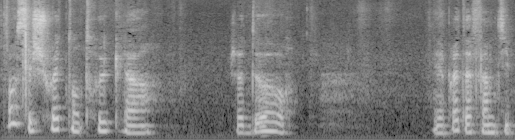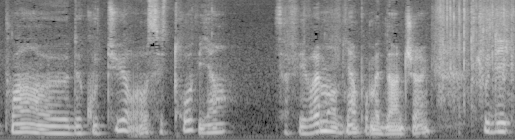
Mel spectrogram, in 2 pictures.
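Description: Gravelly older woman gushing over crafts. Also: fairly low pitch, slight background noise. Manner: chatty, gushing exclamations over each item. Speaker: craft video host. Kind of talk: casual unboxing chat to viewers.

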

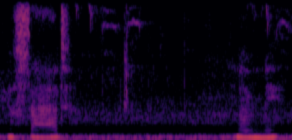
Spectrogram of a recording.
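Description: A woman's voice: medium pitch, little pitch movement, slow, very noisy, close to an everyday voice. A woman playing an exasperated, defiant stalking victim in a drama, blunt and dismissive. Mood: scornful, dismissive. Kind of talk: dramatic dialogue acting.

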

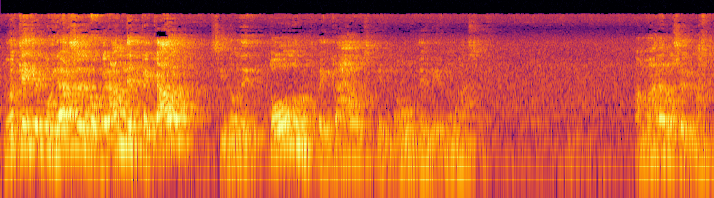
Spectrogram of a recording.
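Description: A male pastor with a high voice preaches, lively and speaking directly to his congregation. His words ring around a large church hall, caught from far off, over a faint hiss. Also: a little slow. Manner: lively, acts out congregants, addresses listeners directly. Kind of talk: sermon.

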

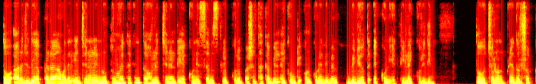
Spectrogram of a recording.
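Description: A man teaching Quran reading step by step, drawing out each letter sound in slow drills. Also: mid-range voice, warm tone, husky, dry recording. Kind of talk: step-by-step recitation lesson.

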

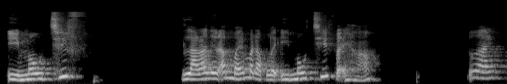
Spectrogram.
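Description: A woman's voice: sits high, fast talker. A Vietnamese woman, an English teacher, drilling a student's pronunciation with strict, corrective remarks in a one-on-one lesson. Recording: echoey room.

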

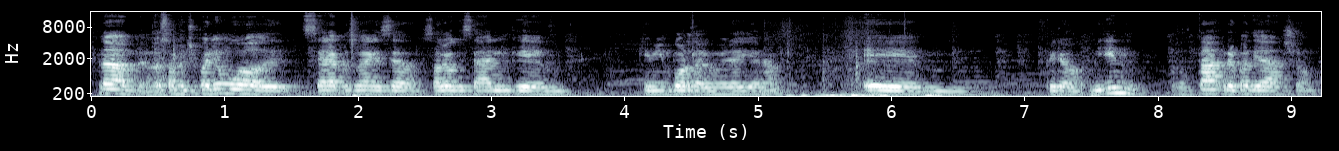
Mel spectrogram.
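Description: A woman's voice: lowish voice, little pitch movement, fairly quick, distant mic. Argentine woman streamer, slangy and chatty, roomy echo, faint music behind. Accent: Argentine Spanish. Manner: slangy, chatty, laughing at herself. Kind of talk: casual storytelling to stream chat.

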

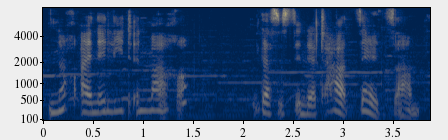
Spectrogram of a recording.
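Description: A woman voicing a stern, protective elderly woman in a game, speaking slowly and gravely. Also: on the high side, lively intonation. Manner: stern, scolding, slow and weighty. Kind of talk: game dialogue read aloud. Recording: faint music behind.

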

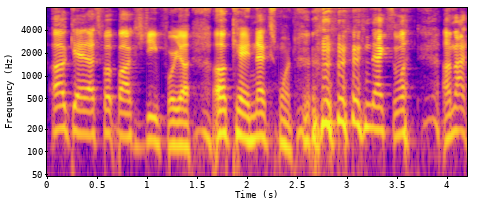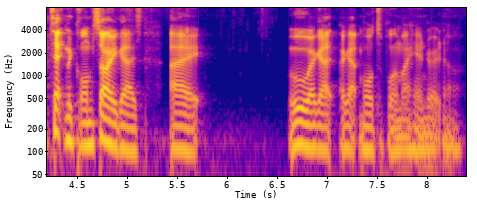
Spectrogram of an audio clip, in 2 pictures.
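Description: A man's voice: medium pitch, steady tone, fast, gravelly, pushed and bright. Casual, foul-mouthed male beatbox vlogger. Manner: loose, chatty and swears freely. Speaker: beatboxer vlog host. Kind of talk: casual vlog chat.

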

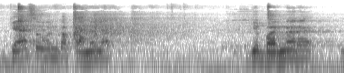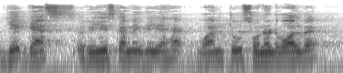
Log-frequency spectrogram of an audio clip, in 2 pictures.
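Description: Here the young bakery equipment seller's higher voice carries a dark tone as he explains things step by step, repeating and restarting a lot. It's a casual product demo in an indoor workshop with ovens, where the room echoes and a faint hum lingers.

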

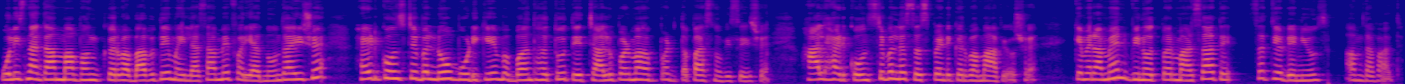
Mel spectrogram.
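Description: A woman reading a scripted news report briskly, as a reporter. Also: a little high.

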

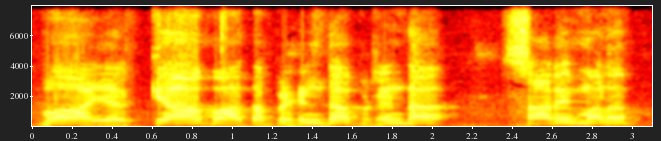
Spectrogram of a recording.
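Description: Teasing high-voiced man. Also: moderate pace, a little hiss or hum. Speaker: actor in a village comedy skit. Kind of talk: scripted rural skit dialogue.

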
